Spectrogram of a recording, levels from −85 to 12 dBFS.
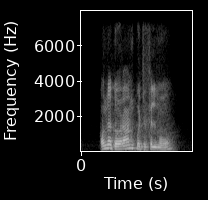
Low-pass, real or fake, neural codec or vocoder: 7.2 kHz; fake; codec, 16 kHz, 6 kbps, DAC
